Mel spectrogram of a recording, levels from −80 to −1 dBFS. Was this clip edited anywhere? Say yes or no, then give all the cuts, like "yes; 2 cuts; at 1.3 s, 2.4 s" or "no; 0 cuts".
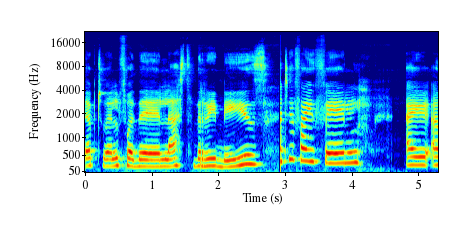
yes; 1 cut; at 3.0 s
